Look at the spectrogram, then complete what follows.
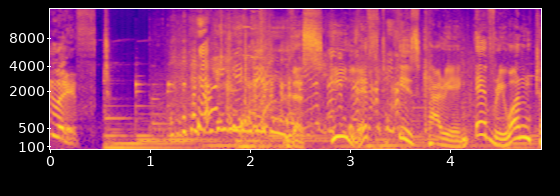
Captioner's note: laughter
